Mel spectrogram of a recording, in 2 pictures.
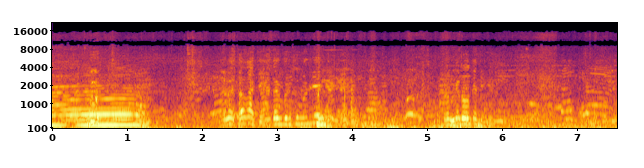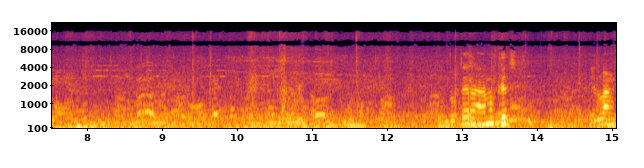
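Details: Cattle come down from a truck in Indonesia. A strong moo opens the clip, followed by several shorter, lower lows. A busy babble of human voices and handling noise carries through the rest.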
